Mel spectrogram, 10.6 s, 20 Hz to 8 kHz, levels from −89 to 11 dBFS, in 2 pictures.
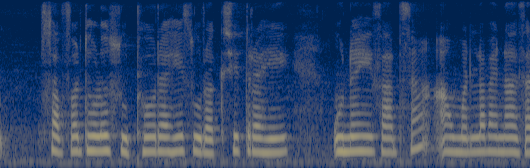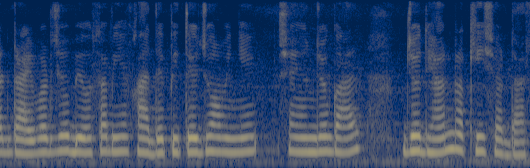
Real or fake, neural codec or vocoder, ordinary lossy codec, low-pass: real; none; none; none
